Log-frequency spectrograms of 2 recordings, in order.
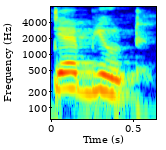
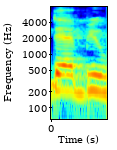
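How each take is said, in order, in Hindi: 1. शब्द के अंत में t की ध्वनि बोली जाती है। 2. शब्द के अंत में t की ध्वनि नहीं होती। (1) "स्पेलिंग तो डेब्यूट होती है" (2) "टी साइलेंट होता है, इसलिए डेब्यू बोलते हैं"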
